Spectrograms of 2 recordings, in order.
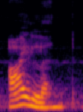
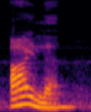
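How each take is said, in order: Both takes have the same delivery.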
